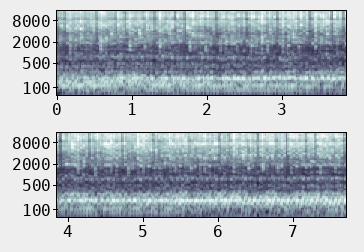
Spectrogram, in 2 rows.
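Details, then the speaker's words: 1954 Chevy 3100 truck with later-model 235 six, dual carbs, new short-shaft water pump, old gas still in tank: smooth steady low idle rumble, even beat, no misses, knocks or ticks; sounds real good. "sounds good sounds real good actually um definitely need to burn that old gas out of there"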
